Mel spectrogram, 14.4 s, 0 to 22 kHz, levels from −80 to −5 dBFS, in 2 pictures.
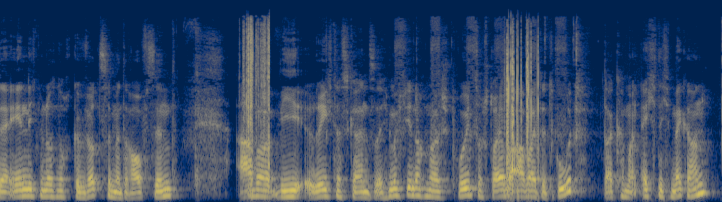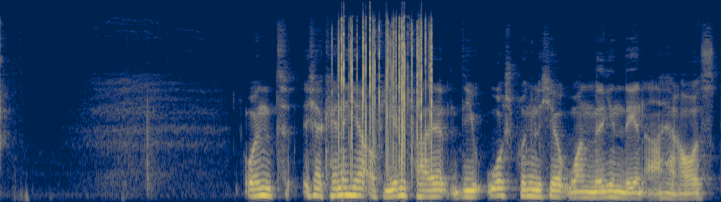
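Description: Cable scratch noise at 2.39 to 2.71 s, 5.02 to 5.39 s and 10.54 to 11.54 s: dense, uneven rustling roughly as loud as the sound or louder, likely from a worn cable or connector being moved, not isolated clicks.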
